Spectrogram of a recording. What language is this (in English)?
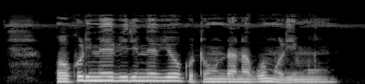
Ganda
